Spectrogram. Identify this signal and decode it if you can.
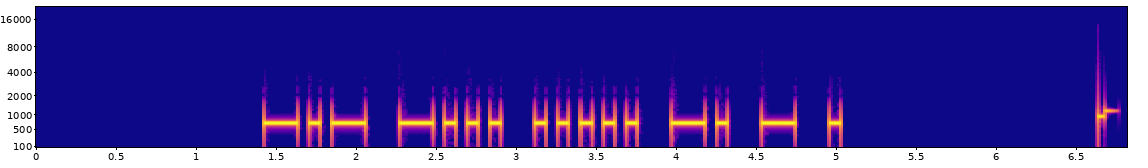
Morse code, heard as a keyed tone, about 17 wpm, 700 Hz. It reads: KB5NTE
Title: USA Call Signs Repeated 3x 17wpm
